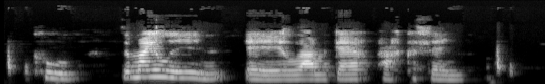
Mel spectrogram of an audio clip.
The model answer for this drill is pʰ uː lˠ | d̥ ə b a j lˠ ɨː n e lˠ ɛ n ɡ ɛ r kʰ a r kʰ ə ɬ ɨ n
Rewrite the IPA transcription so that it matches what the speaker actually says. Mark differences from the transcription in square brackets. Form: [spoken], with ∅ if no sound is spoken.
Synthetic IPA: [kʰ] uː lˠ | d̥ ə [m] a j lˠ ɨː n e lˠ [a] n ɡ ɛ r [pʰ] a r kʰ ə ɬ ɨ n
